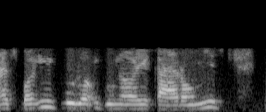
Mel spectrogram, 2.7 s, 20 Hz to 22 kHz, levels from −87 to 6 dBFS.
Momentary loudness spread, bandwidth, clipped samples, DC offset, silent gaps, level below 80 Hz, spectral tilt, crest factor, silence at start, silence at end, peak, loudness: 8 LU; 3.9 kHz; under 0.1%; under 0.1%; none; -66 dBFS; -3.5 dB/octave; 16 dB; 0 s; 0.15 s; -8 dBFS; -23 LUFS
